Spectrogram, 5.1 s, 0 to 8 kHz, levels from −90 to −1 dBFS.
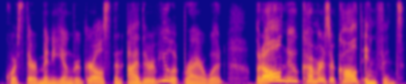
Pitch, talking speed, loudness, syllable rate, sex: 225 Hz, 225 wpm, -20 LUFS, 6.7 syllables/s, female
